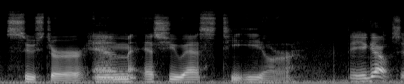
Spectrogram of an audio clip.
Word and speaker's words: Suster: Did I pronounce it right? Suster, yeah. Suster.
